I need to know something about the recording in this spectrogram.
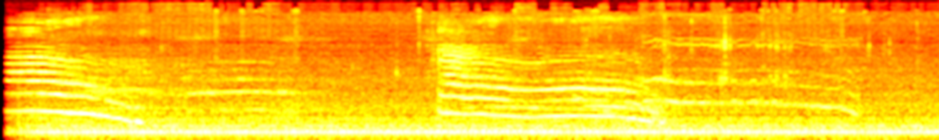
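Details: Kitten meowing indoors: two or three clear, drawn-out meows, each starting high and sliding downward, the second longer and wavering, over a steady low electrical hum.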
